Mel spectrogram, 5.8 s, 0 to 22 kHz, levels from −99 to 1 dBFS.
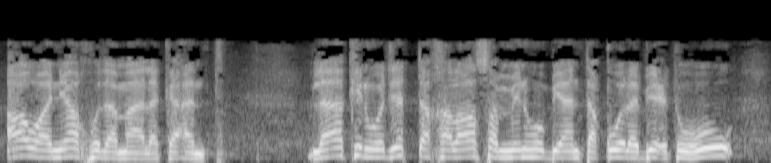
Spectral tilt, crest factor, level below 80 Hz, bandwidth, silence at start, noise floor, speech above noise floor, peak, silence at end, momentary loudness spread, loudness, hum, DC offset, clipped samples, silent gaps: -6 dB/octave; 12 dB; -42 dBFS; 8 kHz; 0.05 s; -41 dBFS; 26 dB; -4 dBFS; 0.1 s; 4 LU; -15 LUFS; none; under 0.1%; under 0.1%; none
